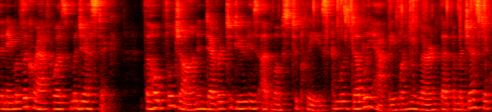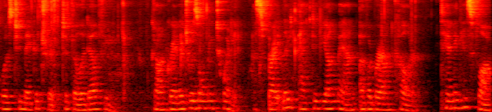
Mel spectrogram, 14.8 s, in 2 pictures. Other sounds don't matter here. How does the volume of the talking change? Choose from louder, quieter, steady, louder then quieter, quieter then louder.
steady.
